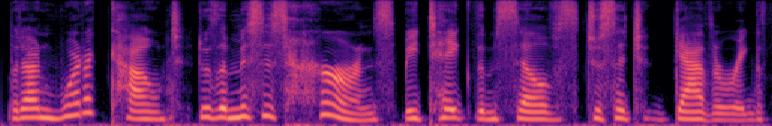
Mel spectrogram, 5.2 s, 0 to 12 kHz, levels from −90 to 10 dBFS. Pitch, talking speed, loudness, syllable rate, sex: 210 Hz, 150 wpm, -18 LUFS, 4.2 syllables/s, female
